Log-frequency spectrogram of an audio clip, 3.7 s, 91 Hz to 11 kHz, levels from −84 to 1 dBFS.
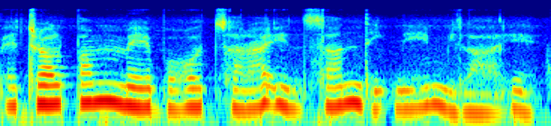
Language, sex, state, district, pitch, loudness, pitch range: Hindi, female, Arunachal Pradesh, Lower Dibang Valley, 190 Hz, -18 LUFS, 175-210 Hz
